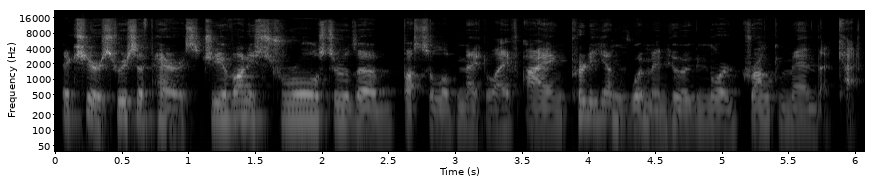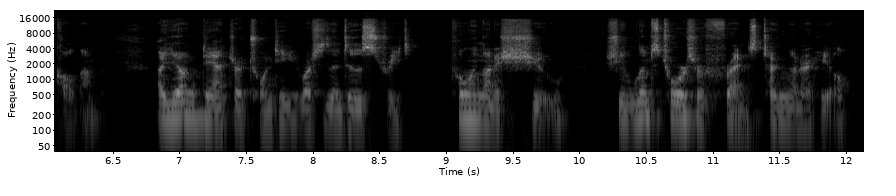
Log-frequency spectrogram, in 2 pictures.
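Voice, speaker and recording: Narrator for a screenplay table read: medium pitch, reads scene headings and action lines as scripted narration. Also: fairly even intonation, brisk. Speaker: narrator reading stage directions.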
